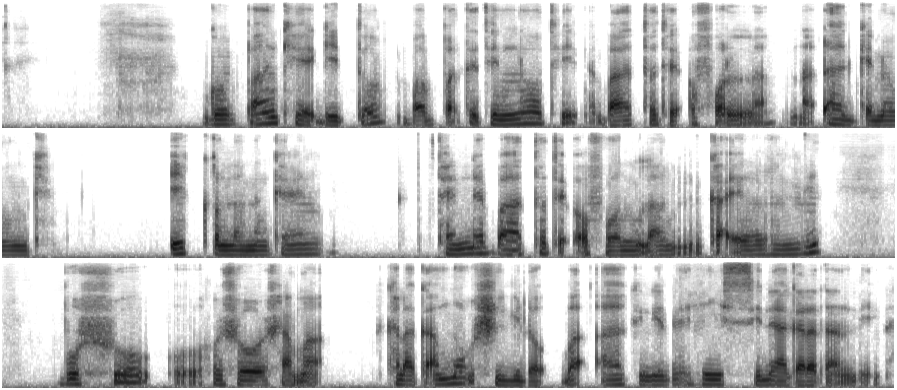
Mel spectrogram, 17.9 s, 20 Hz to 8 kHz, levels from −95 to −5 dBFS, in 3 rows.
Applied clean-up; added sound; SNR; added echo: neural diffusion model UNIVERSE++.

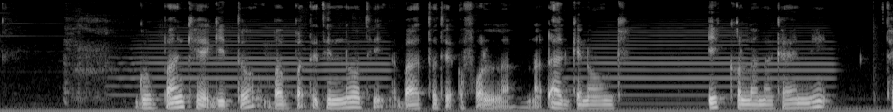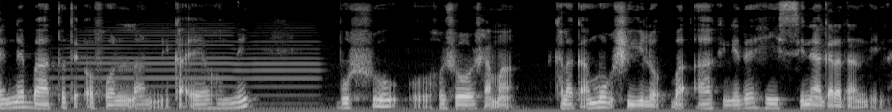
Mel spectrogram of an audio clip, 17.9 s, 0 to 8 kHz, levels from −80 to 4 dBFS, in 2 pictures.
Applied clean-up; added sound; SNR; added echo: none; Bus + Wind instrument, woodwind instrument; 19 dB; none.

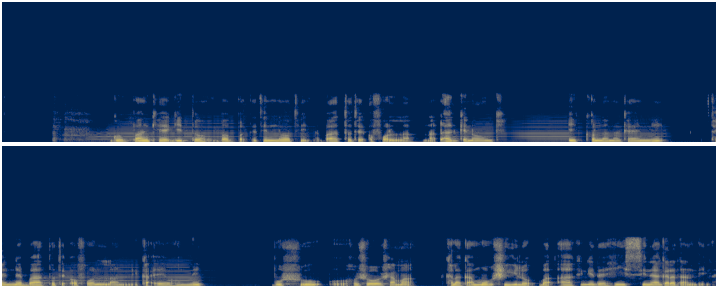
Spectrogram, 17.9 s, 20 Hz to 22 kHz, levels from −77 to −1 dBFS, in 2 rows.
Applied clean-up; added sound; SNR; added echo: neural mask model RNNoise.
